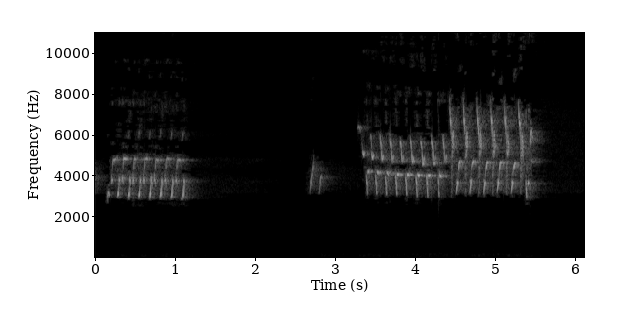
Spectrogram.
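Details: European goldfinch hybrid with a rapid trilled phrase, a single chirp, then a longer, louder, buzzy twittering run of fast-repeated high notes.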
